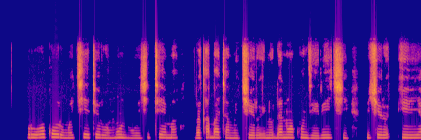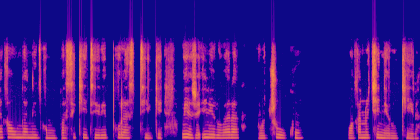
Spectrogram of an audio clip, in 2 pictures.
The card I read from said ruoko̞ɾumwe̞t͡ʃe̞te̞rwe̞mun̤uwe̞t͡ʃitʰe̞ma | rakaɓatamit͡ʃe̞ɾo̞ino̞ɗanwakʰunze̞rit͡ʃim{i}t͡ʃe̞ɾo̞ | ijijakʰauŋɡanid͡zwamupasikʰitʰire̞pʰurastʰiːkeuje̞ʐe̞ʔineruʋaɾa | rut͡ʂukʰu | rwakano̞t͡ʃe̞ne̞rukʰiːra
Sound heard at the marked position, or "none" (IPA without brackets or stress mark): i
